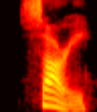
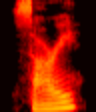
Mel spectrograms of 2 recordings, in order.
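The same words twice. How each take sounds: First: "Sorry" ending on a falling tone; falling statement. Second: "Sorry" softly, rising into a question; quiet, questioning "Sorry" with a rise; incredulous question. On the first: Reading the note left behind. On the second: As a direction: echo "Sorry" back in disbelief, pitch lifting at the end. Echoing the note in disbelief. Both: A narrator's reading.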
